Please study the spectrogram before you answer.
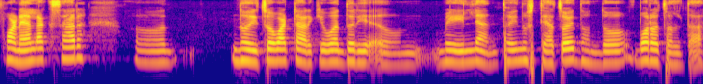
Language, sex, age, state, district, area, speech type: Goan Konkani, female, 45-60, Goa, Ponda, rural, spontaneous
